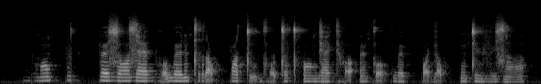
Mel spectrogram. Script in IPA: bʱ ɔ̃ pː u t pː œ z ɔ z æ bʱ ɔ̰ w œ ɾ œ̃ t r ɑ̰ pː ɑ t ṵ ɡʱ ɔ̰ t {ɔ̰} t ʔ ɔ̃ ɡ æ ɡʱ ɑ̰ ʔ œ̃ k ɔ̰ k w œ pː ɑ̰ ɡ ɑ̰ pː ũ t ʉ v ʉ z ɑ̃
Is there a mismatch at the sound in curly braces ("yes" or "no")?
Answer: yes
